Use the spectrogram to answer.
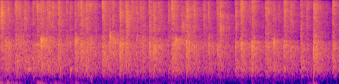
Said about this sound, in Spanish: Gracias. Realmente los aplausos son para nuestro Padre Celestial.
